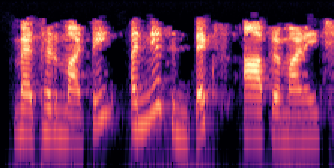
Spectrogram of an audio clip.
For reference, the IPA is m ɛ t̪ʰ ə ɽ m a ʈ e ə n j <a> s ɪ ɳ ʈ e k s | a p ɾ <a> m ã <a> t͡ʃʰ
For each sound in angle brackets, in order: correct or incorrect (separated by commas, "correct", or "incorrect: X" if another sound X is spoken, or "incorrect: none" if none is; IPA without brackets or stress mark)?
incorrect: ə, incorrect: ə, incorrect: e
